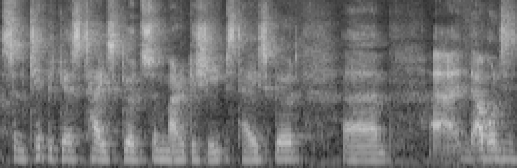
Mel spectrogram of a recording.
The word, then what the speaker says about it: maragogype: Pronounced maragogype, this varietal is found in Brazil and is a mutant from the Typica varietal.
